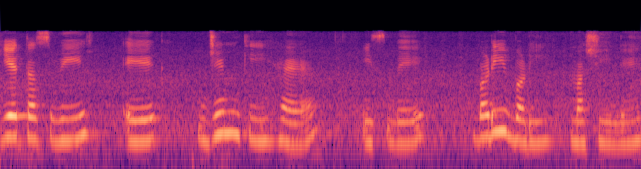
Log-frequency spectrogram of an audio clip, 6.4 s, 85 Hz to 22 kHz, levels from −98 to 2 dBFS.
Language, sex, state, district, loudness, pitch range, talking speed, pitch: Hindi, female, Haryana, Rohtak, -23 LUFS, 210-245 Hz, 105 wpm, 225 Hz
